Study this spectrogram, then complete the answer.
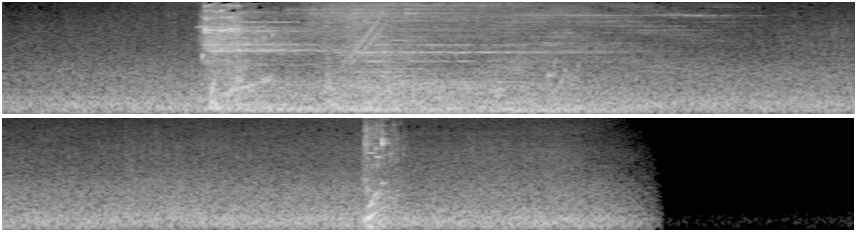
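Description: A bright chime rings out and slowly fades.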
